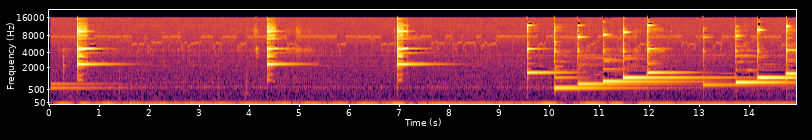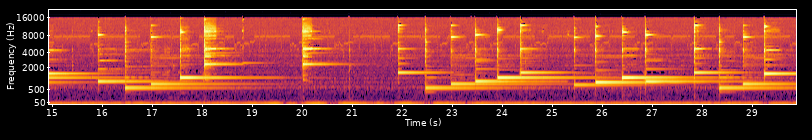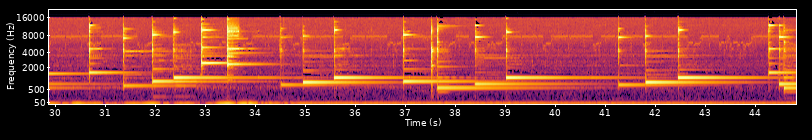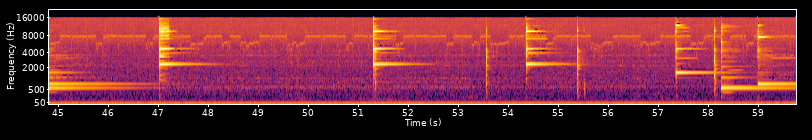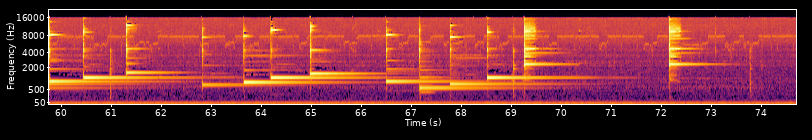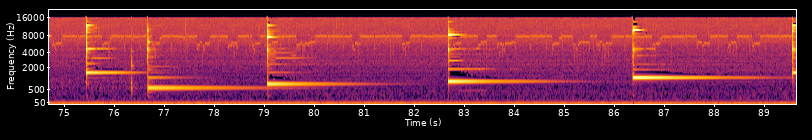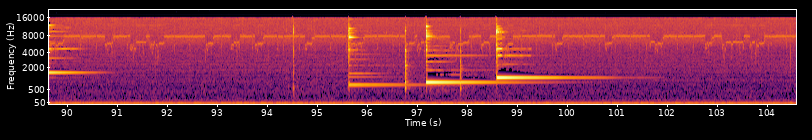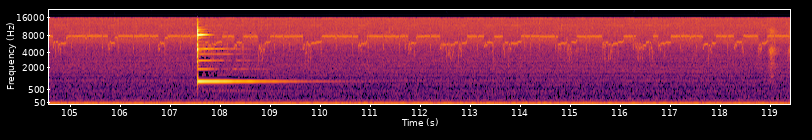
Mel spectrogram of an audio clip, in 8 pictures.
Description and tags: An old music box playing a little song.
antique, melody, music, music-box, old, song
